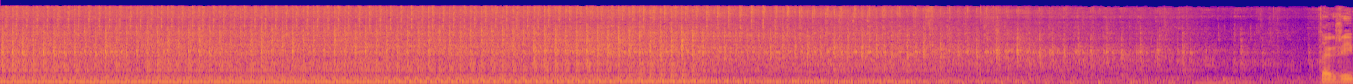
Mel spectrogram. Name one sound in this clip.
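A small engine runs with a steady chugging hum, then fades away.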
